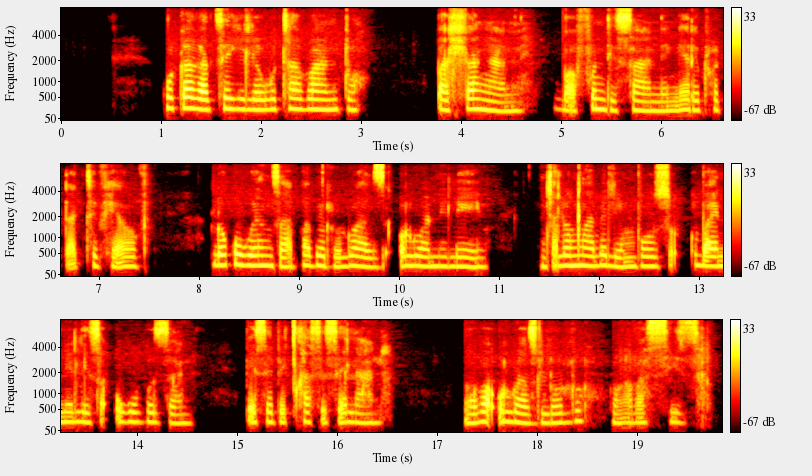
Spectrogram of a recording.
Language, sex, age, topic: North Ndebele, female, 25-35, health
